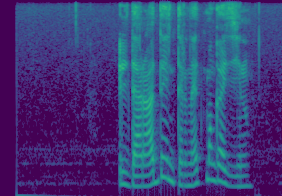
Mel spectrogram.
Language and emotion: Russian, neutral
